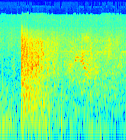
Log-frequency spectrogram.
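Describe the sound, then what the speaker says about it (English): A heavy American mortar fires once in World War II combat in the countryside, a sudden loud boom that rolls into a long rumbling decay, with muffled background noise afterward. "An American heavy mortar detachment clearing out the countryside for the infantry to move forward"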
